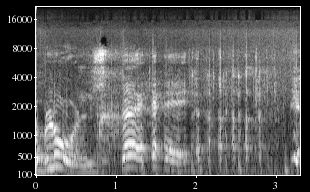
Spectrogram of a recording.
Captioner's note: chortling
